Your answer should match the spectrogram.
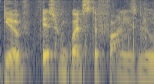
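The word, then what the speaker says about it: GXVE: by Gwen Stefani so give spelled g x v e pronounced give is from Gwen Stefani's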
